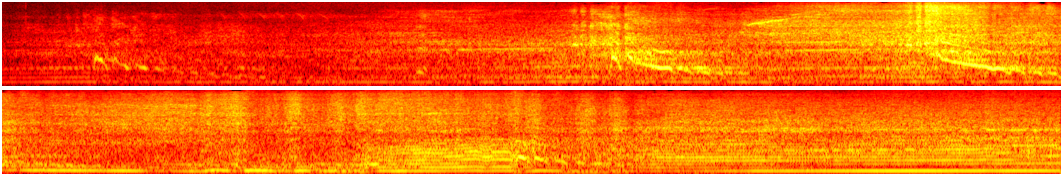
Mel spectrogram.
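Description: Ford Focus BTCC touring car's racing engine working through corners. The pitch drops sharply several times in the first half as it slows, then climbs again as it accelerates, growing louder as it comes nearer.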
